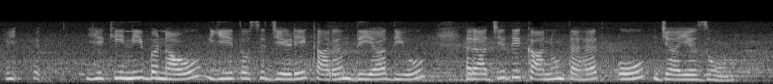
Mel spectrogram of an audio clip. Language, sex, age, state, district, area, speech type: Dogri, female, 18-30, Jammu and Kashmir, Reasi, rural, read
